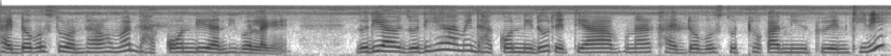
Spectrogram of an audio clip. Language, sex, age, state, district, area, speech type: Assamese, female, 45-60, Assam, Lakhimpur, rural, spontaneous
